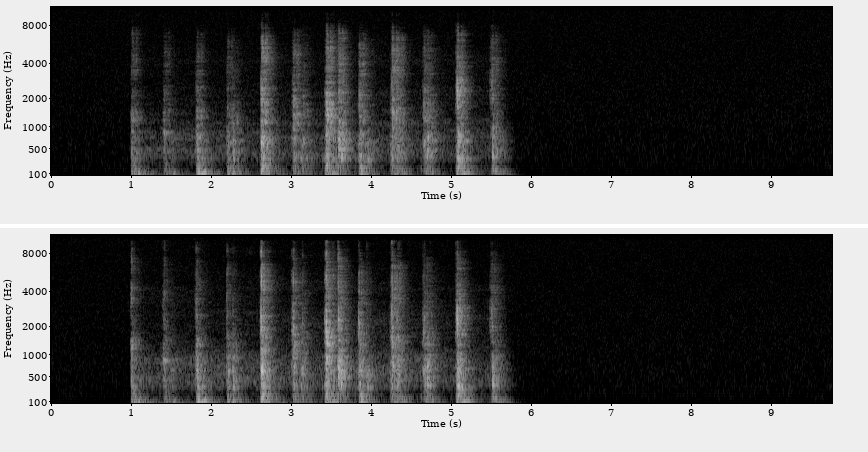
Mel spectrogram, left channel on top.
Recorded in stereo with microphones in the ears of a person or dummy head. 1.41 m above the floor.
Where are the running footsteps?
60° right (ahead or behind), 2.5 m; by 5.7 s 5° right (ahead or behind), 1.9 m.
